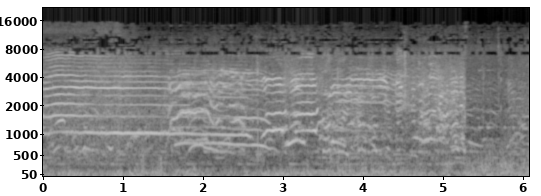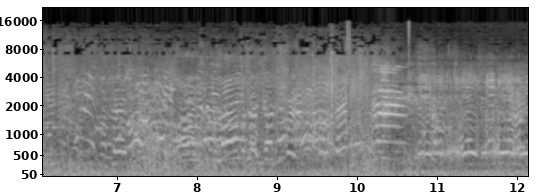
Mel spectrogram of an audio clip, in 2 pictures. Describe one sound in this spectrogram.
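Waves splash against inflatable boats.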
